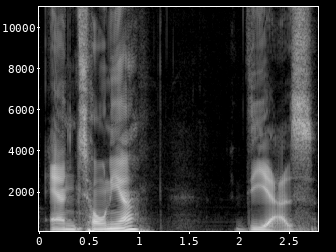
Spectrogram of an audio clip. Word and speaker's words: Antonia Díaz: And then we also have Antonia Diaz. That's right. You're one of the first to pronounce my name exactly right.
